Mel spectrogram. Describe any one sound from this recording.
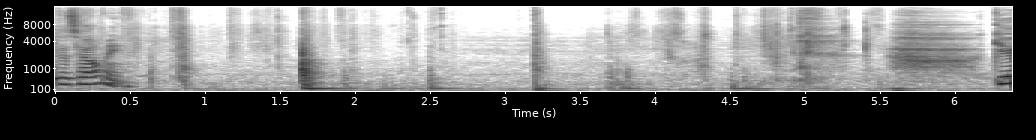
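Cards shuffle and riffle in a woman's hands.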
